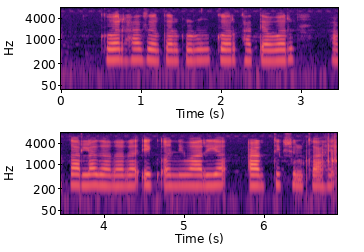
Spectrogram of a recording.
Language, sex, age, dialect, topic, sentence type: Marathi, female, 18-24, Varhadi, banking, statement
